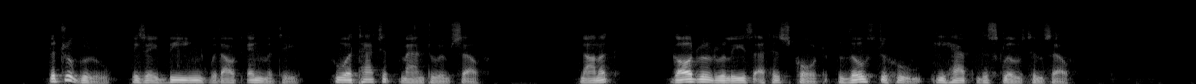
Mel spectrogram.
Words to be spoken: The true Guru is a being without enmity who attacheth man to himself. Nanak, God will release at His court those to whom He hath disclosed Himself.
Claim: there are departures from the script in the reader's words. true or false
false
